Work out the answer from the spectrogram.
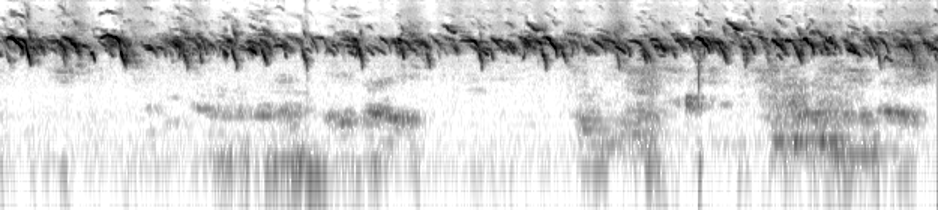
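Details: Soft, high-pitched chirps from a group of chicks interacting with their surroundings. The calls pour out in rapid overlapping series, with some rustling and low noises partway through.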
